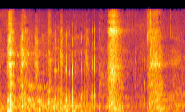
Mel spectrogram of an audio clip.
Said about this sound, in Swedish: Precis när jag läser, lägg märke till detta. Och så var det någon som nös. Då gick jag här och funderade på vad skulle jag lägga märke till. Ja, okej, det var en nysning.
